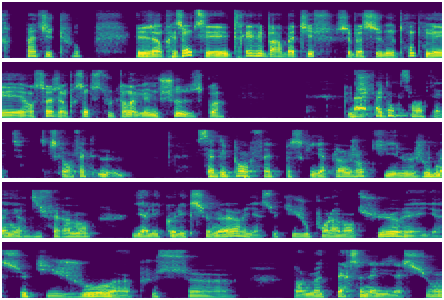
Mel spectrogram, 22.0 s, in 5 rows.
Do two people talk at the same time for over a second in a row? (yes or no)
no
